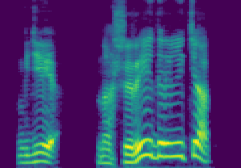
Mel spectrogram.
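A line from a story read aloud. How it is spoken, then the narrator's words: Excited exclamation. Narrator (Russian): возбужденно воскликнул, сумевший считать эмоции командира Ким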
